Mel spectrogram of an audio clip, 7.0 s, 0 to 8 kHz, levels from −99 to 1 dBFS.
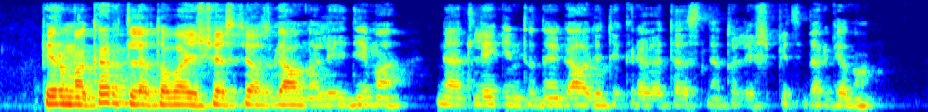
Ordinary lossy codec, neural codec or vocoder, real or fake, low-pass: MP3, 64 kbps; vocoder, 24 kHz, 100 mel bands, Vocos; fake; 7.2 kHz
